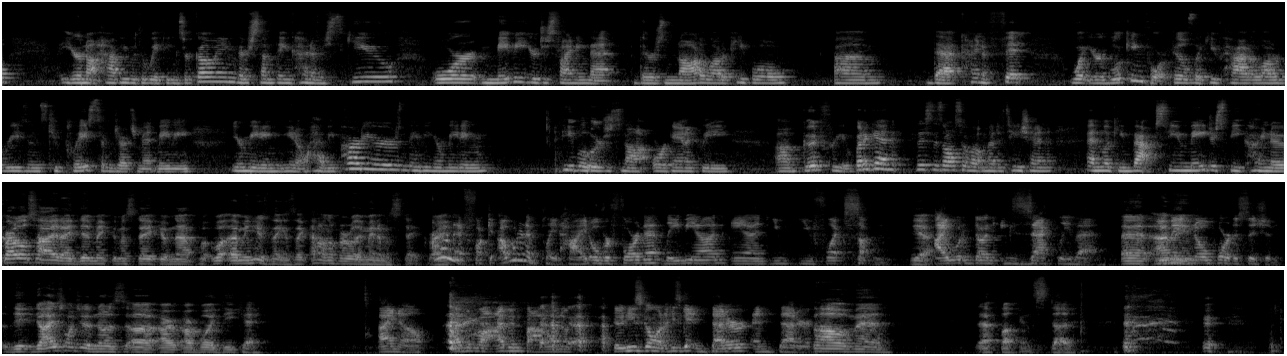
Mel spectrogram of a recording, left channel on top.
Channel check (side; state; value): both; different; correlation 0.00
